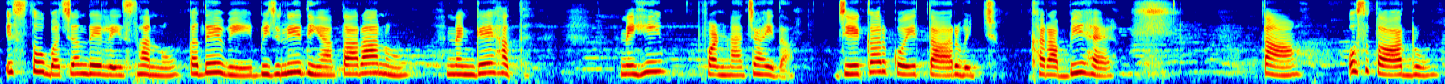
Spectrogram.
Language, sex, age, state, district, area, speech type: Punjabi, female, 30-45, Punjab, Jalandhar, rural, spontaneous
